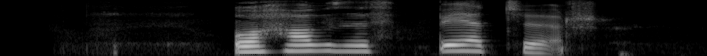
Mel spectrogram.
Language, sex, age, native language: Icelandic, female, 8, Icelandic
